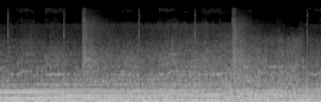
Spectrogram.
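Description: Small sport motorcycle engine running at steady road speed under a rush of wind and road noise, its note easing slowly down in pitch as the bike slows slightly.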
